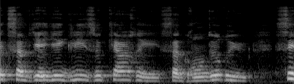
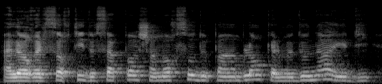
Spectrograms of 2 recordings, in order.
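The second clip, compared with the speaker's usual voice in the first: ordinary delivery, nothing marked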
